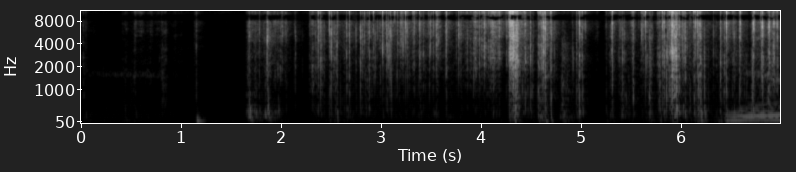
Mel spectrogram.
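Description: Trading-card wrappers being torn open and crinkled by hand: a single thump, then from about a second and a half in a dense, loud crackling with sharp snaps.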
